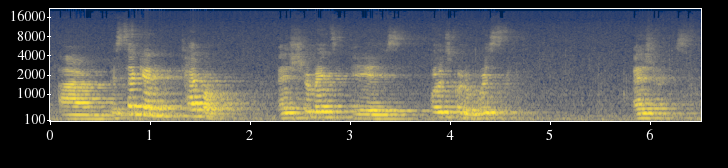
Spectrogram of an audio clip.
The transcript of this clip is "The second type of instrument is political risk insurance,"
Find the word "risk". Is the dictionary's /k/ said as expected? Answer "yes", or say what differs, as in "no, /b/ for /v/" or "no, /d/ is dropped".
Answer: yes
